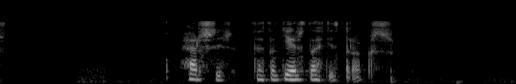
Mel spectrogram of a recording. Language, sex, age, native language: Icelandic, male, 8, Icelandic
